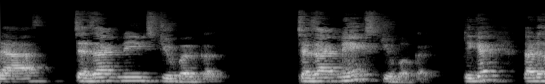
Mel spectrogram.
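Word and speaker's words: Chassaignac: a tubercle called as chesnic tubercle chesnic tubercle that is also spelled some anesthetic spell it as or some anesthetics pronounce it as shazni Tule anywhere any Vis guys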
